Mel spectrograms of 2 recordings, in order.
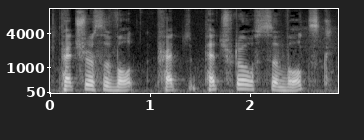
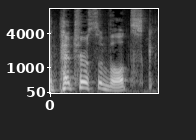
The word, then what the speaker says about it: Petrozavodsk: But its first sighting was in the 70s, and it was in Petrozavodsk, Russia, in 77.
